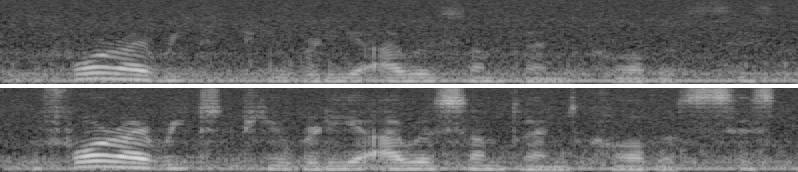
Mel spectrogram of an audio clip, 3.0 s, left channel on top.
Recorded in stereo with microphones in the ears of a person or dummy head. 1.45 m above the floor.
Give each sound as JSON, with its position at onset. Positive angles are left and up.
{"t": 0.1, "sound": "a man speaking", "side_deg": -75}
